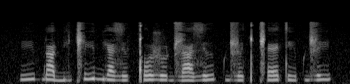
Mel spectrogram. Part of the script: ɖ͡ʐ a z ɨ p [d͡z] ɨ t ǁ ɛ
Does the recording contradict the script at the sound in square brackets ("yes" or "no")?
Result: yes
